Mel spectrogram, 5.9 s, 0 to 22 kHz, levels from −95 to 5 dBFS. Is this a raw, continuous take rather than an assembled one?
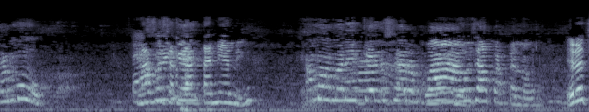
yes; 0 cuts

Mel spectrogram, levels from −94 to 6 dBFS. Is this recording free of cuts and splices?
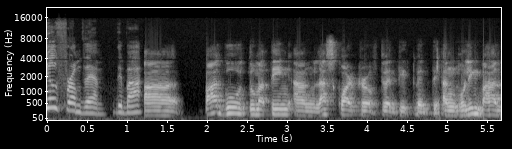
no; 1 cut; at 1.2 s

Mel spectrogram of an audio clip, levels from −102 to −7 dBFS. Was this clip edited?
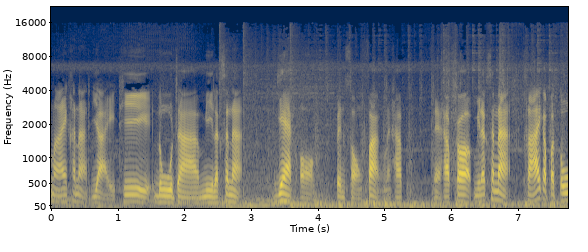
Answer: no; 0 cuts

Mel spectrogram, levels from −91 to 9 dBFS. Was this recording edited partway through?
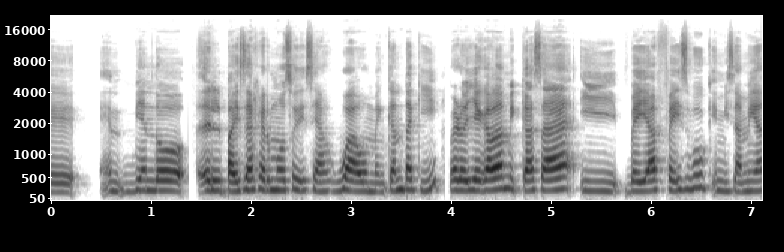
yes; 2 cuts; at 1.4 s, 3.8 s

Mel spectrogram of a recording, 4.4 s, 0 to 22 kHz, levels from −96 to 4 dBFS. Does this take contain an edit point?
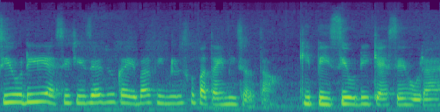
no; 0 cuts

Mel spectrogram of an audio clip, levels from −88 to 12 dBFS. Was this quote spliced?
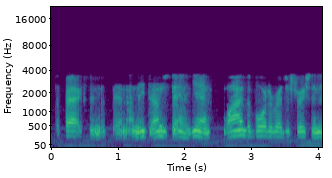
yes; 1 cut; at 2.5 s

